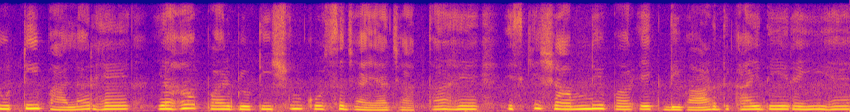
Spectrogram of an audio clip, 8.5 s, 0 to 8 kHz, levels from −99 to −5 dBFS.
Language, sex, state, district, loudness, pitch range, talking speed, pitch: Hindi, female, Haryana, Rohtak, -15 LUFS, 205-235 Hz, 135 wpm, 220 Hz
